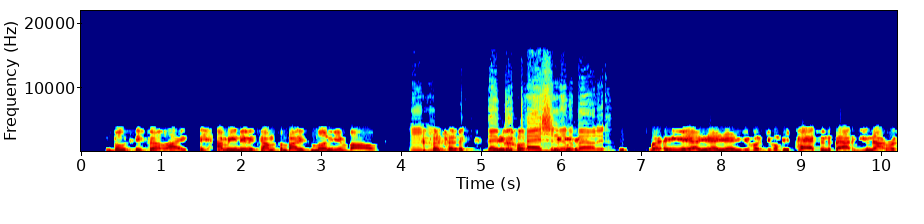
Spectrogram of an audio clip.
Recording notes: called into the show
